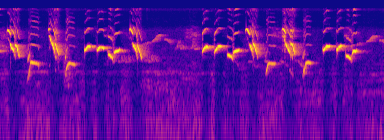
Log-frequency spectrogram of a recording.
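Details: Oriental magpie-robin singing repeated phrases of loud whistles with sharp downslurs, each phrase roughly every second and a half, delivered in a steady rhythmic series.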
